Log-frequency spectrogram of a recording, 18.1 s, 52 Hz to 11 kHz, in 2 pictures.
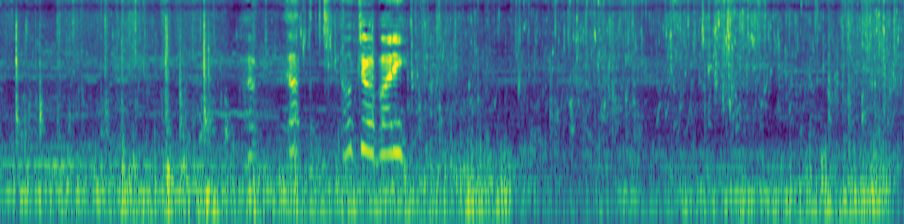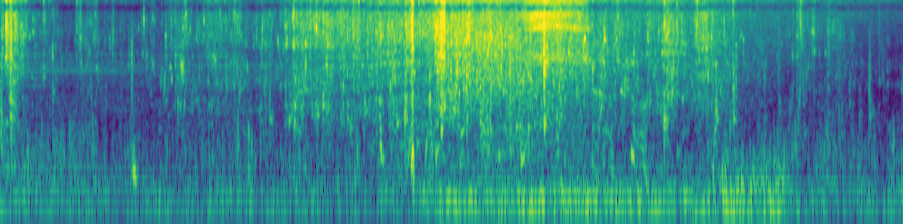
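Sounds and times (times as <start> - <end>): water lapping around boat: 0.0 - 18.0
wind on microphone: 0.0 - 18.0
shark splashing: 8.6 - 17.6.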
